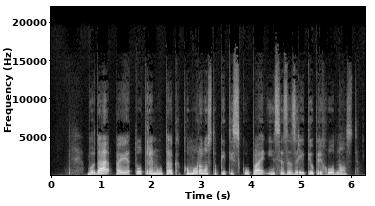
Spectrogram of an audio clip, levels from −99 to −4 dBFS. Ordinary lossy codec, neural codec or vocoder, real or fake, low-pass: MP3, 96 kbps; codec, 44.1 kHz, 2.6 kbps, DAC; fake; 19.8 kHz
